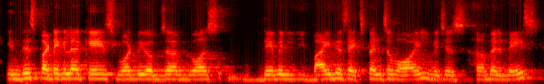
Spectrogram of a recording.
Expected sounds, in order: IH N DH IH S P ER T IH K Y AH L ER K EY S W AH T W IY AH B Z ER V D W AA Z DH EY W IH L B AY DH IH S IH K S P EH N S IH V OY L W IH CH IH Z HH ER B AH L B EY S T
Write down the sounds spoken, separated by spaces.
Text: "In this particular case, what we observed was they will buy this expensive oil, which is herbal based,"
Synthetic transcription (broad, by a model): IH N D IH S P ER T IH K Y AH L ER K EY S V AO T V IY AH B Z ER V D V AA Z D EY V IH L B AY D IH S IH K S P EH N S IH V OY L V IH CH IH Z HH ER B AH L B EY S T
